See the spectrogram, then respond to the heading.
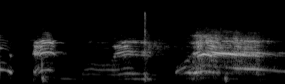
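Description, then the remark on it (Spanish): A cartoon hero's battle cry as he raises a sword and transforms: a few short shouted bursts that build into one long, loud, sustained yell, forceful, with a faint sharp hit partway through. “Era increíble, como que él levantaba una espada, gritaba”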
